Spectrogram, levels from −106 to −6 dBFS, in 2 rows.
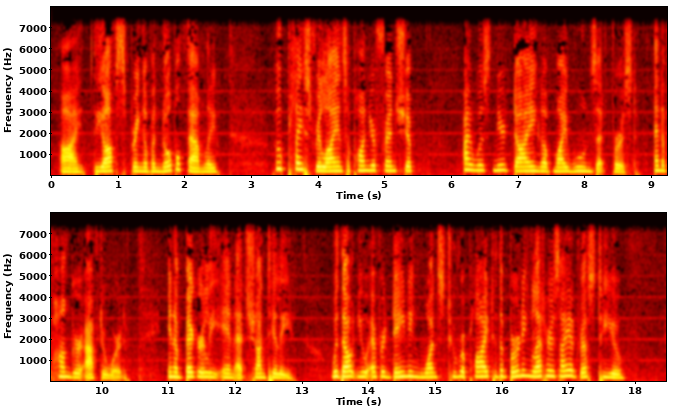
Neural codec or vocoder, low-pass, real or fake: none; 7.2 kHz; real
